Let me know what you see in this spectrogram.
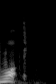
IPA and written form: wɒʔ (what)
